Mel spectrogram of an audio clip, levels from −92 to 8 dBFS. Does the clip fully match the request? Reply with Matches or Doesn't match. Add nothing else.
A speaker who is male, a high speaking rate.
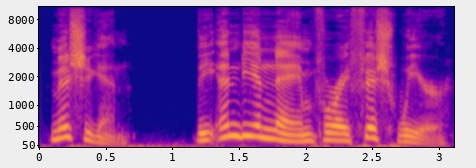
Doesn't match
